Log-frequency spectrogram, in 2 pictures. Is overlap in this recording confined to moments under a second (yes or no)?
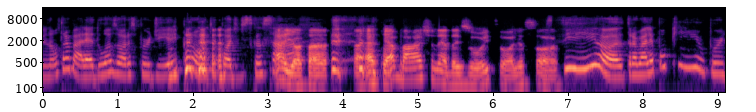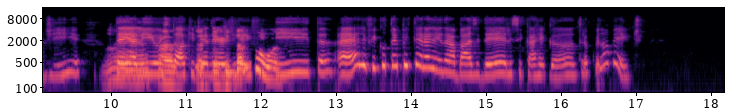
no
